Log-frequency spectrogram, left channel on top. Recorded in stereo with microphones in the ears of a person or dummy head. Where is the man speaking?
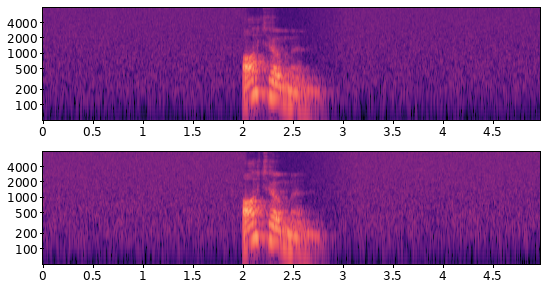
15° right (ahead or behind), 0.9 m.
